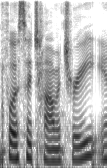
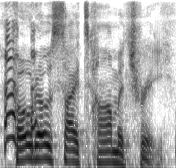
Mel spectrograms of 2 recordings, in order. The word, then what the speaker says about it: flow cytometry: And I was supposed to be doing flow cytometry, and I fell into this microscope. – Wait, you keep throwing syllables here. Photocytometry.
